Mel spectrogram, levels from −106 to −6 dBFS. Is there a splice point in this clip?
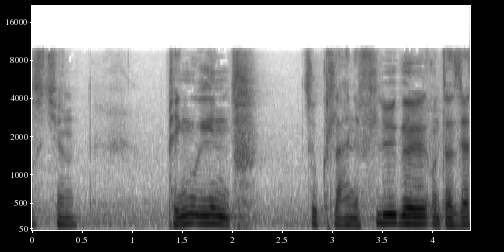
no; 0 cuts

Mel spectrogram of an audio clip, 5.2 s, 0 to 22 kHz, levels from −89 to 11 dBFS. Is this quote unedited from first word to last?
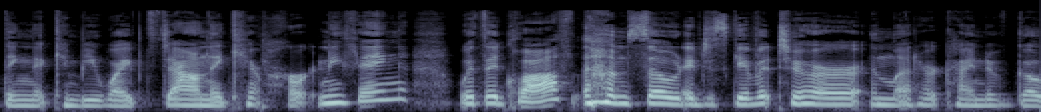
no; 3 cuts; at 1.3 s, 2.5 s, 3.4 s

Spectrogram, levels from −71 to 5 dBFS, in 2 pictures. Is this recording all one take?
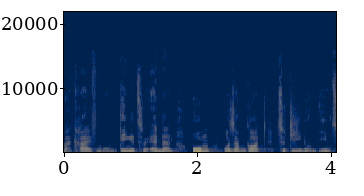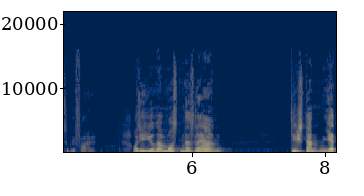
yes; 0 cuts

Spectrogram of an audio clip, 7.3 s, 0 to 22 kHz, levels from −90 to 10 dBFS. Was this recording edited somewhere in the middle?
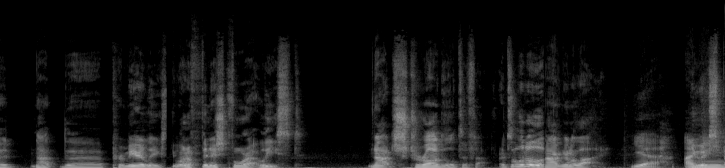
yes; 4 cuts; at 1.6 s, 2.3 s, 4.7 s, 5.4 s

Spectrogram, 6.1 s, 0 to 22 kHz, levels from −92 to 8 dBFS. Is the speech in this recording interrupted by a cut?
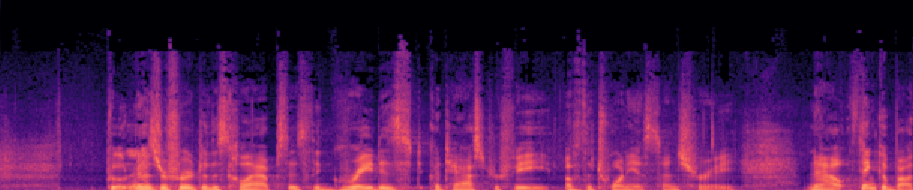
yes; 2 cuts; at 1.5 s, 2.8 s

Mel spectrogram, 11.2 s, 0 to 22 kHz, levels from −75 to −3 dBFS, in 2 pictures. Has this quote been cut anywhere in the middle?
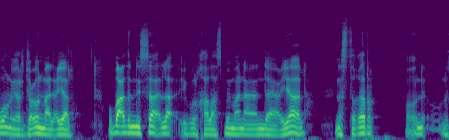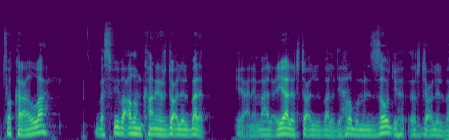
yes; 1 cut; at 1.3 s

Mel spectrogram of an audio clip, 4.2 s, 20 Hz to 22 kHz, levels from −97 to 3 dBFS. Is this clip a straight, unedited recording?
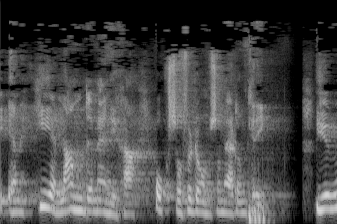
no; 1 cut; at 2.9 s

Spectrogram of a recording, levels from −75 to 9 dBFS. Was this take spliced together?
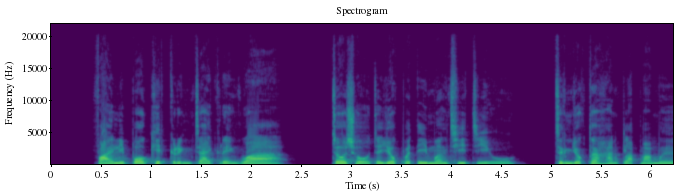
no; 0 cuts

